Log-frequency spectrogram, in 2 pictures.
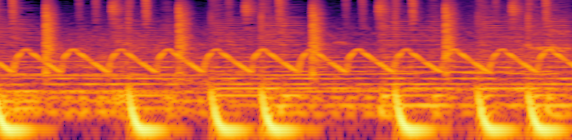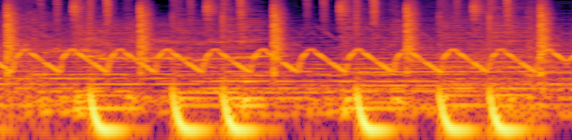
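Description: Police car siren yelping, its pitch sweeping up and down quickly about two to three times a second, over background music with a steady bass beat.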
